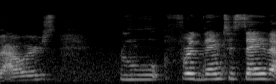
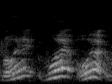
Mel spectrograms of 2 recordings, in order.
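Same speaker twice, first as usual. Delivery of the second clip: surprised; 7 semitones higher, slower than usual. Retold or imitated. Star's surprised reaction.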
